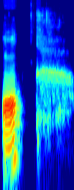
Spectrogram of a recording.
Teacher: the aw sound the backward c with a little bit of a lip lip motion to it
